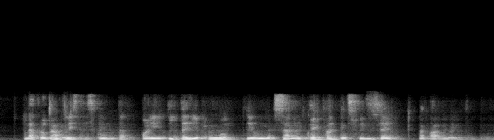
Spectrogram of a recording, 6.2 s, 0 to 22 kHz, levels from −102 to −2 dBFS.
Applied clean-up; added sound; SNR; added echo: neural mask model DeepFilterNet 3.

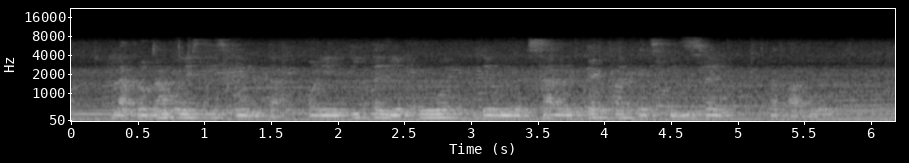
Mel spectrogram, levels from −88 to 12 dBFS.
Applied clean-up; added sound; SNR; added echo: none; Bus; 8 dB; reverberation time 0.6 s.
